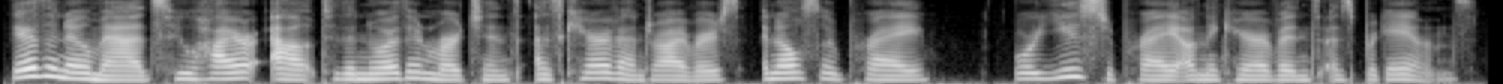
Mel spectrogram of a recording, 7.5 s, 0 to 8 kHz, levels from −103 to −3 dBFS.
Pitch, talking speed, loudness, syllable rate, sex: 195 Hz, 200 wpm, -21 LUFS, 5.4 syllables/s, female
